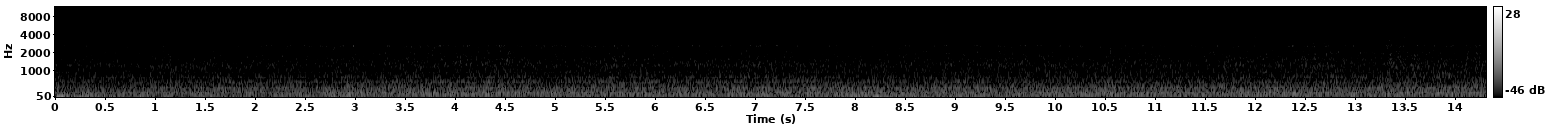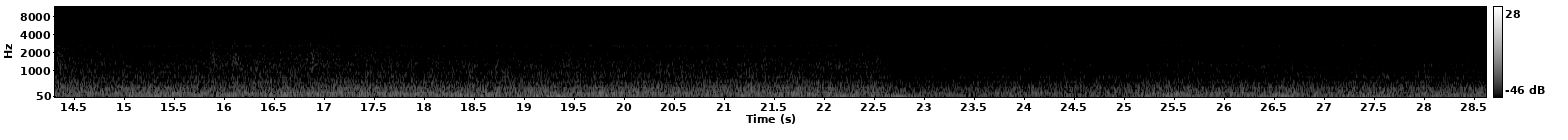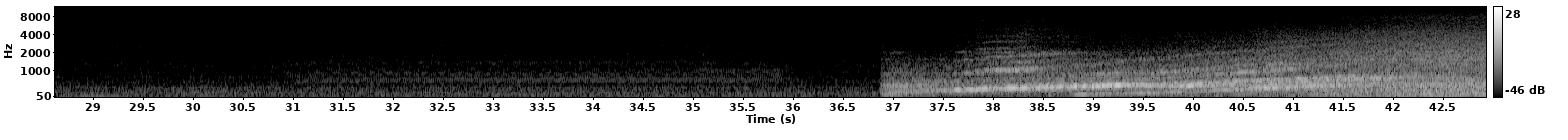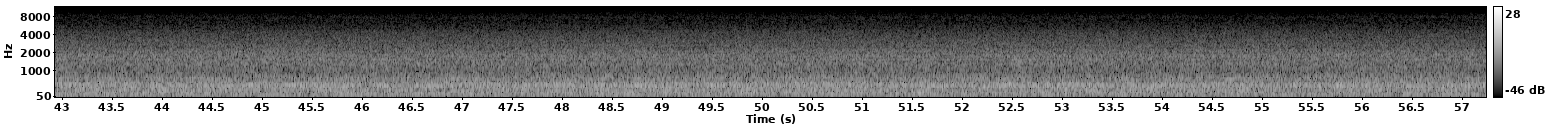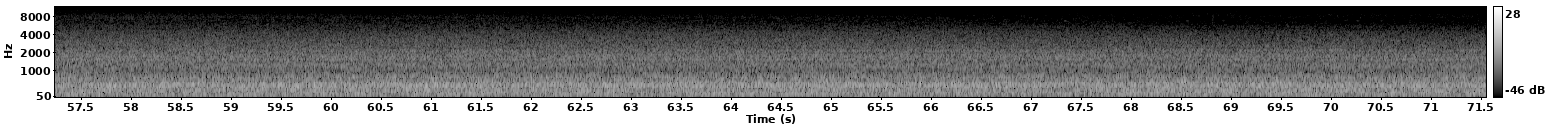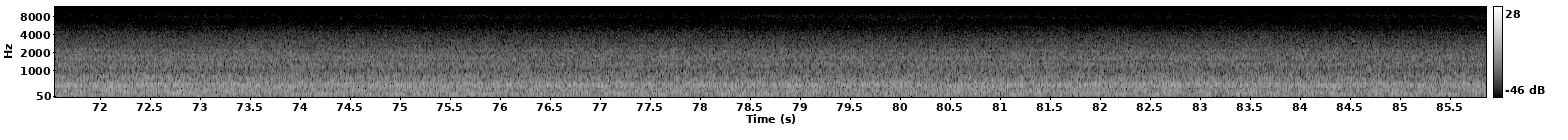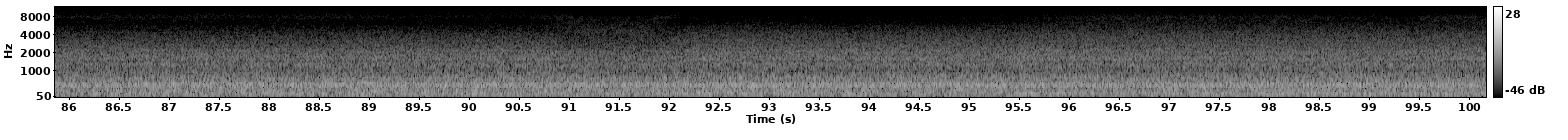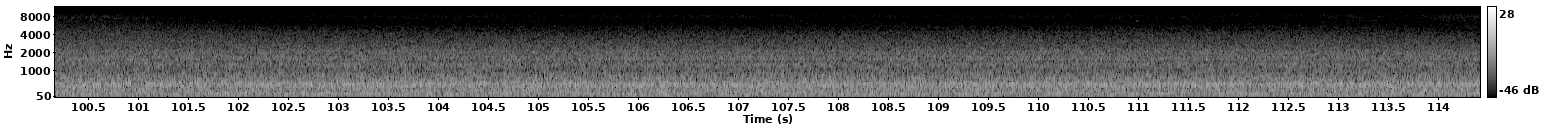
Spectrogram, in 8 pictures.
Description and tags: Strasbourg old municipal baths , the boiler starting up.
Stéreo Schoeps ortf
